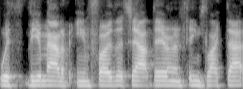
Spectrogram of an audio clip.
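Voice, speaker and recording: A man with an Australian accent speaks at a fairly high pitch in a bright, sharp tone. The background is quiet. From Newcastle, New South Wales. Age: 20s. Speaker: podcast host. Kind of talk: casual chat.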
